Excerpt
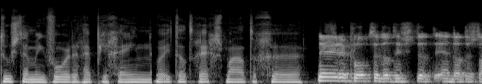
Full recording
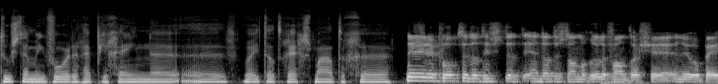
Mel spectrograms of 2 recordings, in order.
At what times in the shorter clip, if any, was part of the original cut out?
0:01.5

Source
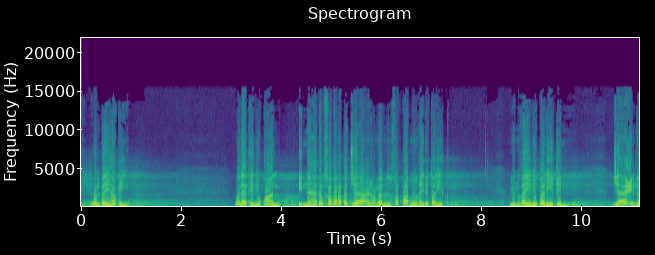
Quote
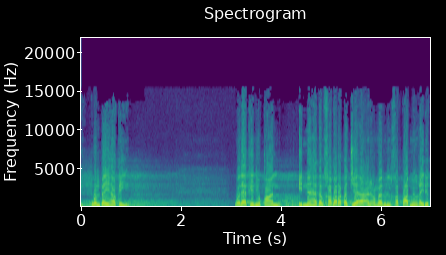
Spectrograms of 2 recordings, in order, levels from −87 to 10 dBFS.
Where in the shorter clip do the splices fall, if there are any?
none

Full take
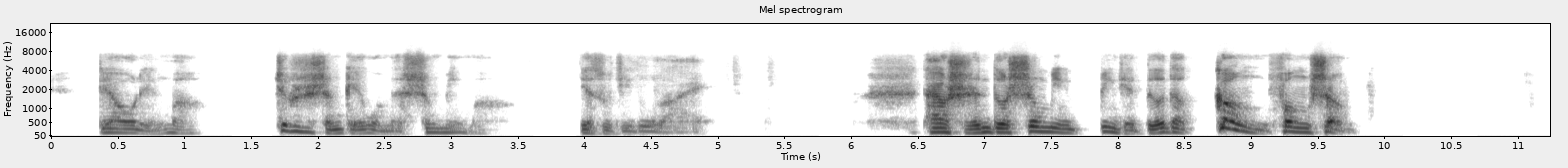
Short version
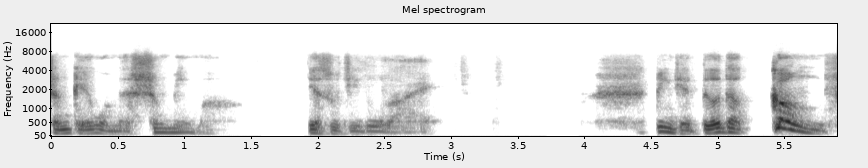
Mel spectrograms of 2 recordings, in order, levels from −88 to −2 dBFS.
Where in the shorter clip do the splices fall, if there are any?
0:04.5

